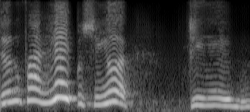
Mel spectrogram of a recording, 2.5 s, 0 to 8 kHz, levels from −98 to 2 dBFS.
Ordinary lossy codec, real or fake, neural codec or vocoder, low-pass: none; fake; codec, 16 kHz, 1 kbps, X-Codec, HuBERT features, trained on general audio; none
